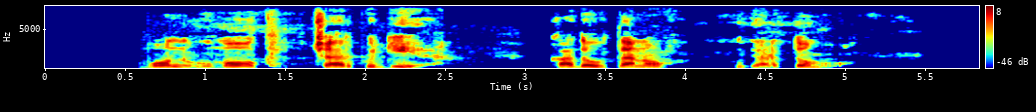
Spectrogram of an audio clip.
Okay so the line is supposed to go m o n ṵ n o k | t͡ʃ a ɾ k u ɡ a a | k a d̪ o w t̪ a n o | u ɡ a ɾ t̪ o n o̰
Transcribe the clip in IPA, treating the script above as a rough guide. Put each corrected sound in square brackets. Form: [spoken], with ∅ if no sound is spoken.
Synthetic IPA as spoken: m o n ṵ [m] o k | t͡ʃ a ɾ k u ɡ [i] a | k a d̪ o w t̪ a n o | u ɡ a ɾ t̪ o [m] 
